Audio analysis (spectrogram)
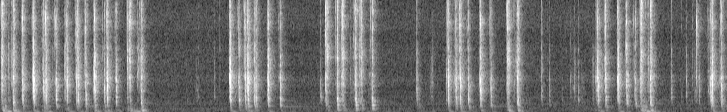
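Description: Fingertips type rapidly on a white plastic mechanical keyboard with round chrome-rimmed keycaps. Quick bursts of bright, crisp clacks are broken by short pauses, and each keystroke dies away almost instantly.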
